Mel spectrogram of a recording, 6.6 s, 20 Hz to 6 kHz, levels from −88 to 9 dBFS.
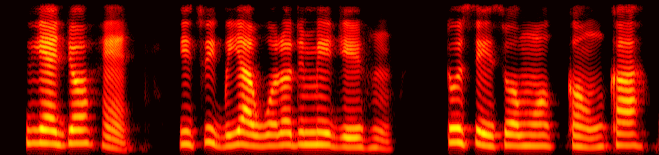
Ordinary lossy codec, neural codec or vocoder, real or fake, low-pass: none; codec, 24 kHz, 1.2 kbps, DualCodec; fake; 5.4 kHz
